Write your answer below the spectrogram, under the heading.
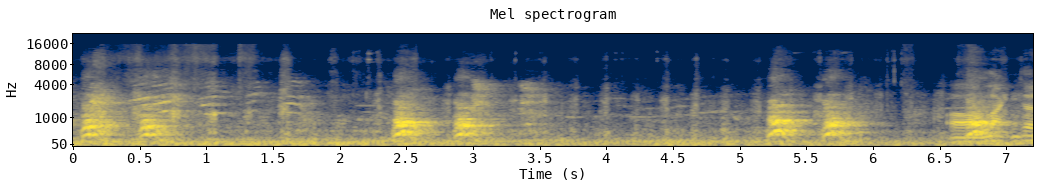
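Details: Rottweiler guard dog at a kennel barking in spaced pairs of deep woofs every couple of seconds, with a person speaking in the background.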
